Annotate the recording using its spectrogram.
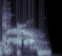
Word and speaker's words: Malheiro: Malheiro. That's the English pronunciation. – Ernestina. – Otherwise, it's Portuguese, but I'll spare everyone the Portuguese pronunciation.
